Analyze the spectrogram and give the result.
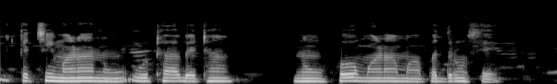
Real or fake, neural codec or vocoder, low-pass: real; none; 7.2 kHz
